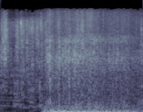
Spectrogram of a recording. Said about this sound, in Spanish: En un segundo la gasolina se incendia y las llamas invaden muros y puerta.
